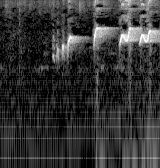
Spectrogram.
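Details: Golden-vented bulbul singing energetically for a songbird training recording: quick rising notes lead into sustained bright whistles, ending in two loud warbled slurs, with a low background hum throughout.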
